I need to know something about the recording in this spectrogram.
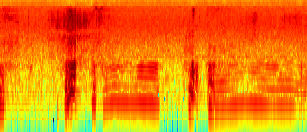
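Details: Snoring from a sleeping person.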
